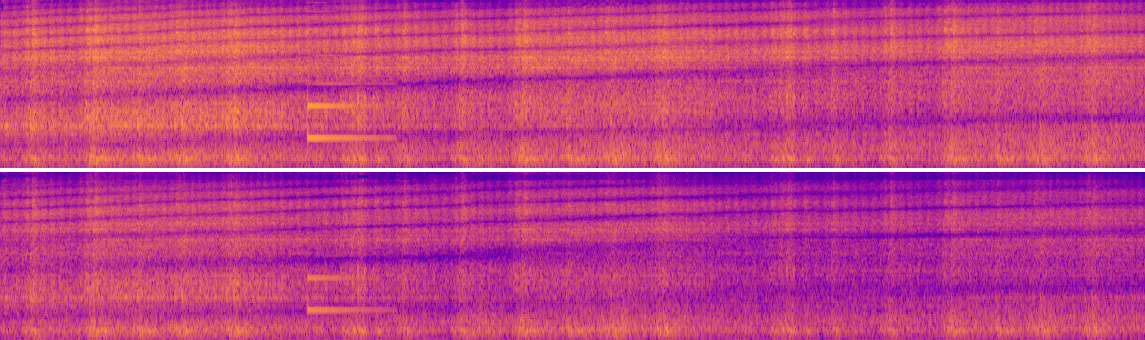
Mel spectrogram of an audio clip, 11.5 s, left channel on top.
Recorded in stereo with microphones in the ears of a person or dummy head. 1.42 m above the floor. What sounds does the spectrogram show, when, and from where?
0.0 s a motorcycle: 25° left (ahead or behind); by 11.5 s 40° left (ahead or behind)
3.1 s a guitar: 65° left (ahead or behind)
